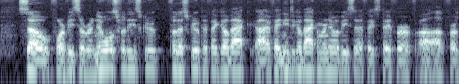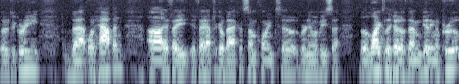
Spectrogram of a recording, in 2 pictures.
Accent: Missouri, United States; Those who know me well, I'm from Missouri

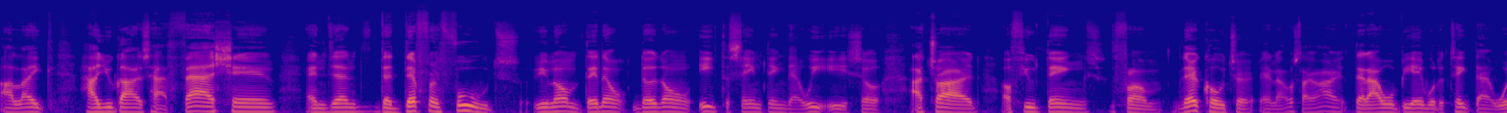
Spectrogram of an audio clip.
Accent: Dominican Republic; I'm from the Dominican Republic.

